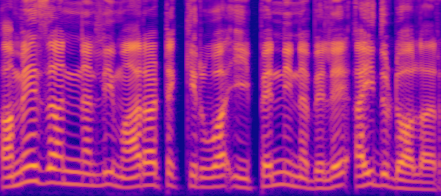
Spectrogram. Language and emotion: Kannada, neutral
